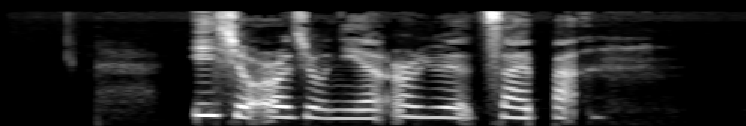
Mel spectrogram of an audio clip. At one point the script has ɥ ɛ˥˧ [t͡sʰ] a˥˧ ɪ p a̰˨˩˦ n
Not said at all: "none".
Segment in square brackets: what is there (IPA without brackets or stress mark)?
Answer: t͡s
